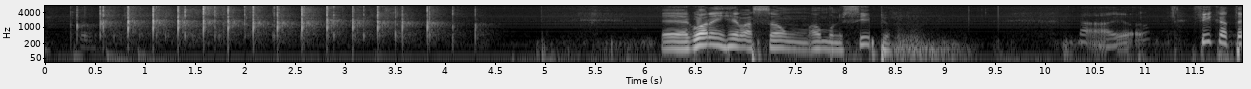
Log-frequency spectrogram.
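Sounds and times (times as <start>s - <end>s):
council members applauding: 0.0s - 4.6s
low hum: 0.0s - 11.9s
speech: 6.2s - 9.0s, 10.4s - 11.9s.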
